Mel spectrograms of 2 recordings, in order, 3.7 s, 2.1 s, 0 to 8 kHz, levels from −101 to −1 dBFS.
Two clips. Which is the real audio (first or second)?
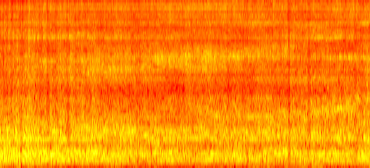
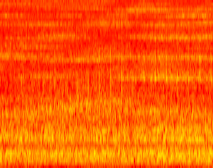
second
